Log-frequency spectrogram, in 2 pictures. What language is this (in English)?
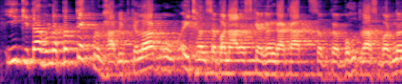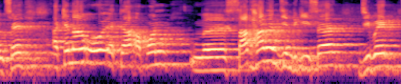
Maithili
